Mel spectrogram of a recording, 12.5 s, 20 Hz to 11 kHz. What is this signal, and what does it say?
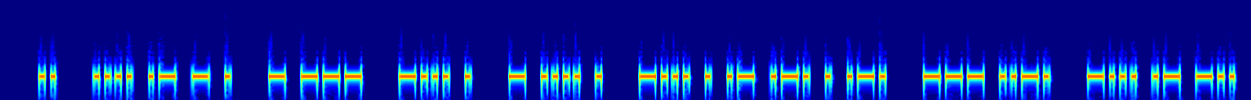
Morse code, heard as a keyed tone, about 22 wpm, 700 Hz. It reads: I HATE TO BE THE BEARER OF BAD
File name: Sets of 9 Words - 22wpm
